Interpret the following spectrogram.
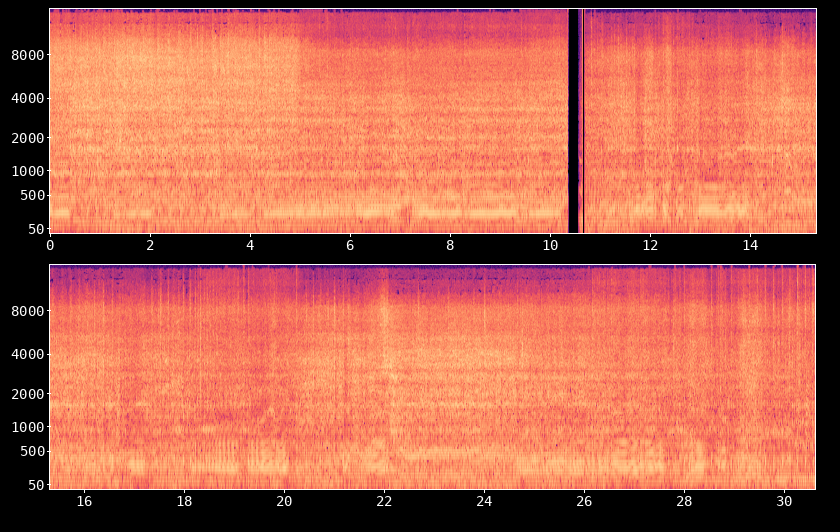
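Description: Dirt bike engine running under constantly changing throttle, its pitch rising and falling as the rider accelerates and backs off on the trail. The sound cuts out for an instant about ten seconds in.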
